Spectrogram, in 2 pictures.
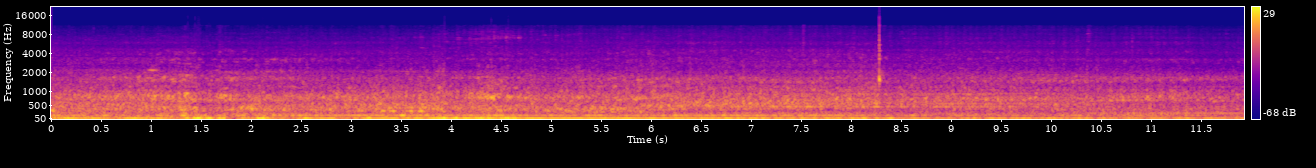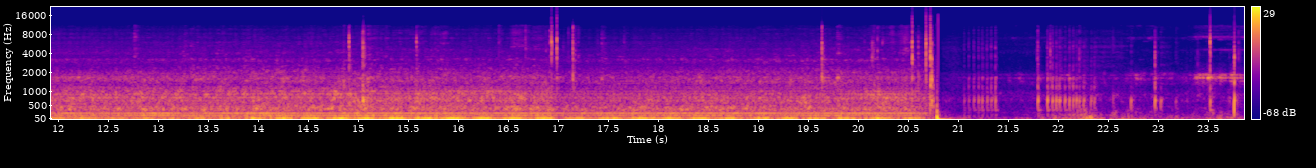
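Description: GWR diesel train pulling out of the station, its engines running with a steady low hum over wheel and rail noise that eases gradually. The sound cuts off abruptly about 21 seconds in, leaving a much quieter outdoor background.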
